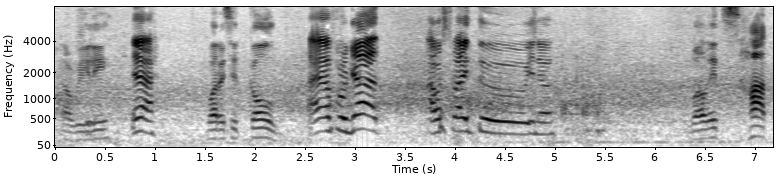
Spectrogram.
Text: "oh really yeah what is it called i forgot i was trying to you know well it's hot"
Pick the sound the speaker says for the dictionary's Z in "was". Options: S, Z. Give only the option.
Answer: S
